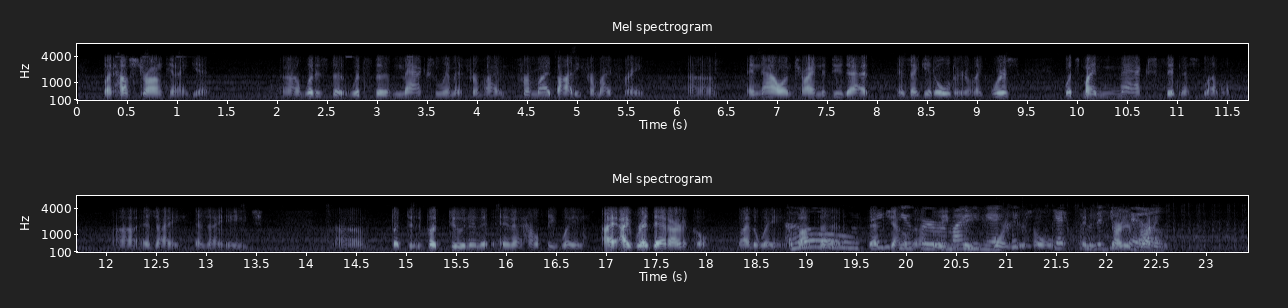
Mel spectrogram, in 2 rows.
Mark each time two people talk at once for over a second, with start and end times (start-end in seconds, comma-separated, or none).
18.8-22.6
